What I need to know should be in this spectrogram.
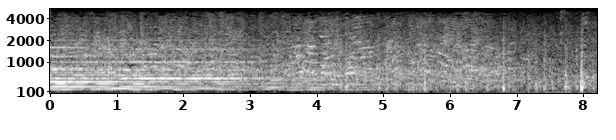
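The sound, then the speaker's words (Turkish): Train number 36 pulling into Genoa railway station: a continuous rumbling roar that eases slightly as it goes on, with crowd chatter and a few sharp clanks near the end. “Gelen 36 sayılı tren Cenova garına girmiş bulunmaktadır.”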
